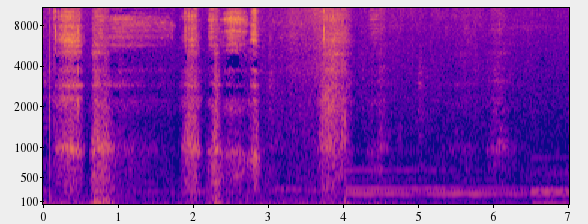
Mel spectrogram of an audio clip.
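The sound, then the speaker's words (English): Labored breathing of a dying 94-year-old man with end-stage congestive heart failure, at the bedside in a nursing home: a few rough, gasping breaths over steady background noise, with a low electrical hum entering partway through. “You can probably hear him breathing here in the background.”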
